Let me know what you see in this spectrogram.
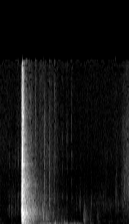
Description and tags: Wooden Door Slamming Open
wooden door, slam against wall, loud, kick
